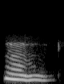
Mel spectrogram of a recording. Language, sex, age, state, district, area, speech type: Kannada, female, 60+, Karnataka, Belgaum, rural, conversation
